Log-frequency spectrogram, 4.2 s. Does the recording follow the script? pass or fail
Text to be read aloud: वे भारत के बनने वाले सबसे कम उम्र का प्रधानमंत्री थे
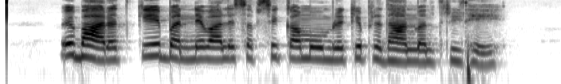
fail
